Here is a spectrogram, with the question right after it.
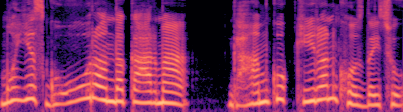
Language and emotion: Nepali, sad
